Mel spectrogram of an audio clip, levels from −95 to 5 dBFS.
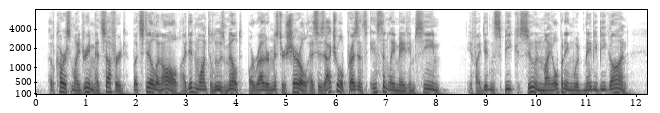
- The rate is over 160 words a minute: Yes, average, 190 wpm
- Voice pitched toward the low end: Yes, low, 115 Hz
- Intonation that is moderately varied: Yes, average, 3.8 semitones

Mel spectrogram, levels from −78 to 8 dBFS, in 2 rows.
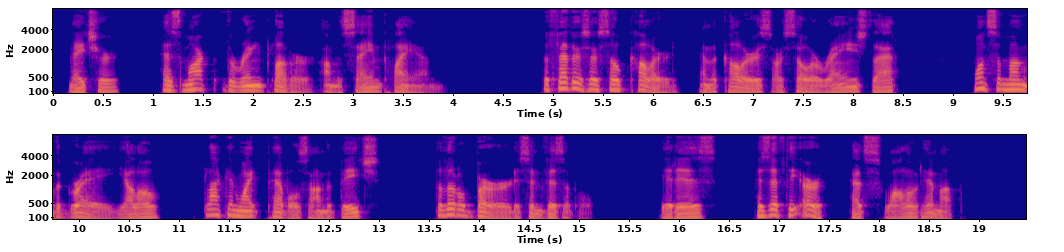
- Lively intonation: Yes, wide, 7.6 semitones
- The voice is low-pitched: Yes, low, 100 Hz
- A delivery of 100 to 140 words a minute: No, average, 150 wpm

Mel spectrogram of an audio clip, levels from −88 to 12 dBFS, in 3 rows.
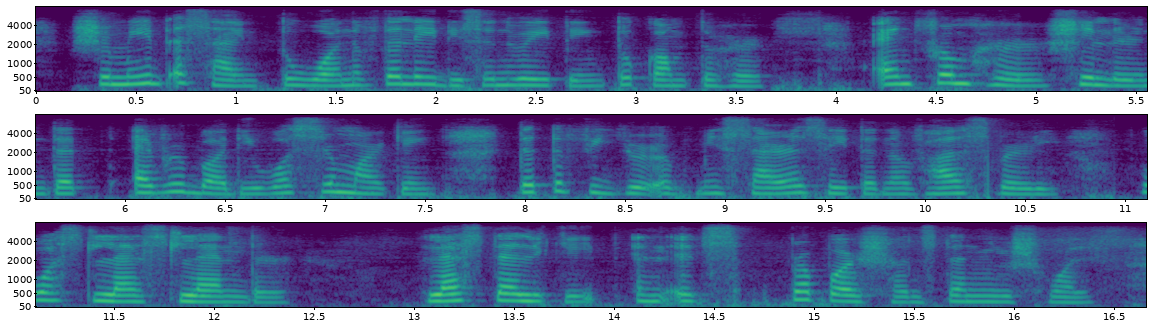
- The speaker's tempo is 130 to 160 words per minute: Yes, average, 155 wpm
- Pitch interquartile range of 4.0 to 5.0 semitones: No, average, 3.2 semitones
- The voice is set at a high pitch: Yes, high, 215 Hz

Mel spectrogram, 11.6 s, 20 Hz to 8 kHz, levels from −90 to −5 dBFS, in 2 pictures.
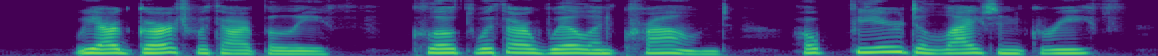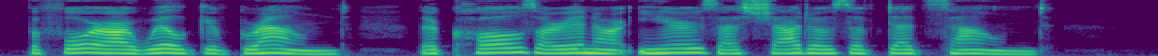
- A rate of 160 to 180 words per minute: Yes, average, 170 wpm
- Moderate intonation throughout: No, narrow, 2.3 semitones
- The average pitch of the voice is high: Yes, high, 195 Hz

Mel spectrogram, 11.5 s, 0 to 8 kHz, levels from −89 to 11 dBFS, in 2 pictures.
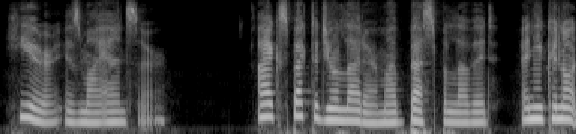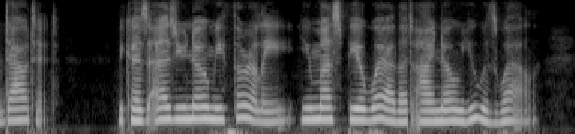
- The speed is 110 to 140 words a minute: No, average, 165 wpm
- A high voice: Yes, high, 215 Hz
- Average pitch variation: Yes, average, 3.3 semitones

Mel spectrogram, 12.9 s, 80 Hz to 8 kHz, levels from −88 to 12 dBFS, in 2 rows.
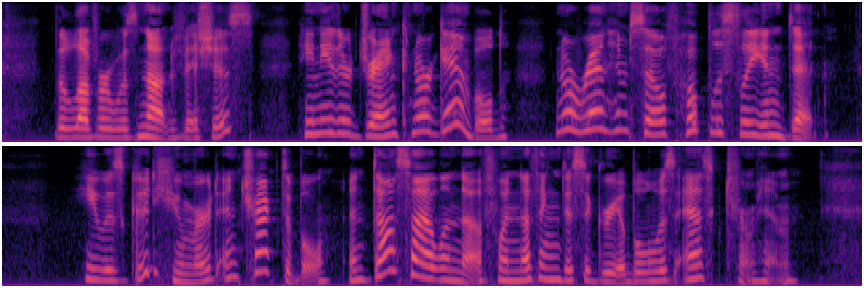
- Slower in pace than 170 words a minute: Yes, average, 150 wpm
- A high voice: Yes, high, 225 Hz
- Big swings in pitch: Yes, wide, 6.3 semitones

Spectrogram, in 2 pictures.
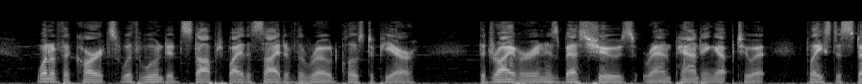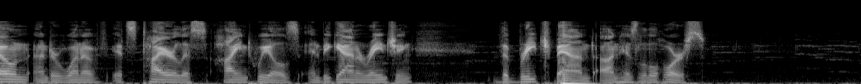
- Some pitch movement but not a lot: No, narrow, 1.5 semitones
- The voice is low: Yes, low, 105 Hz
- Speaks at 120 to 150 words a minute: No, average, 165 wpm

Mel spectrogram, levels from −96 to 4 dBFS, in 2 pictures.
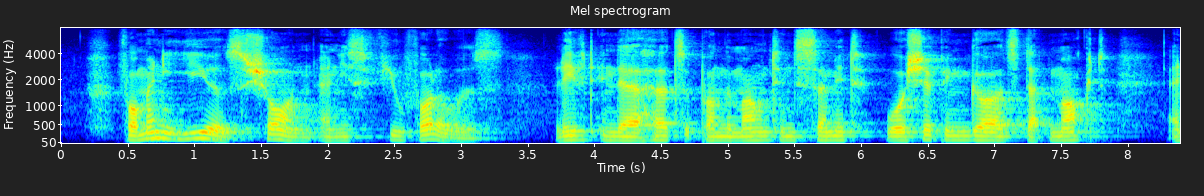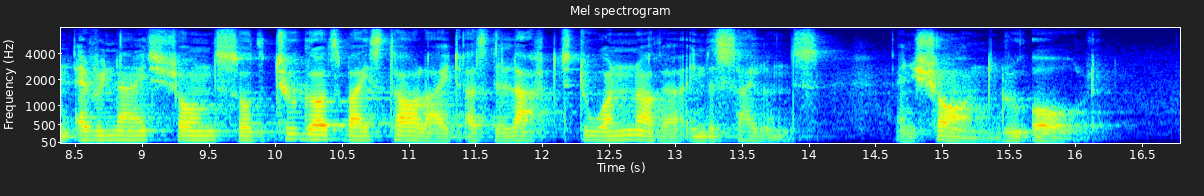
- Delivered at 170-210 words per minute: No, average, 155 wpm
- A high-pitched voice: No, low, 110 Hz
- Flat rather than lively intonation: Yes, narrow, 2.1 semitones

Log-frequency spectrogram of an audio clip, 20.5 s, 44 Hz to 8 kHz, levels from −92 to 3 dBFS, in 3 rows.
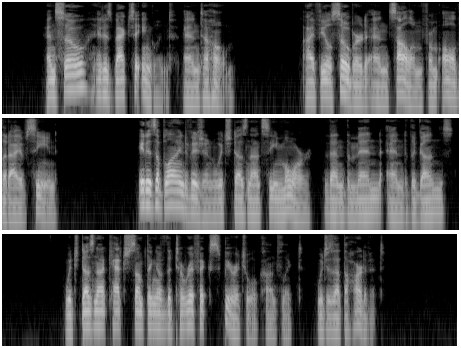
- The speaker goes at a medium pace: Yes, average, 160 wpm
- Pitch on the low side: Yes, very low, 95 Hz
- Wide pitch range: No, average, 4.4 semitones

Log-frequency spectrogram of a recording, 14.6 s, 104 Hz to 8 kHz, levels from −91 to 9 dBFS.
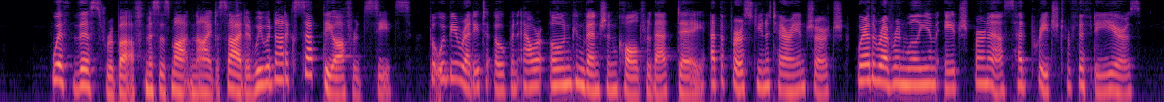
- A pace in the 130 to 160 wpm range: No, average, 185 wpm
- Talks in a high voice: Yes, high, 195 Hz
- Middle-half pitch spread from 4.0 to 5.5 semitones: Yes, average, 4.6 semitones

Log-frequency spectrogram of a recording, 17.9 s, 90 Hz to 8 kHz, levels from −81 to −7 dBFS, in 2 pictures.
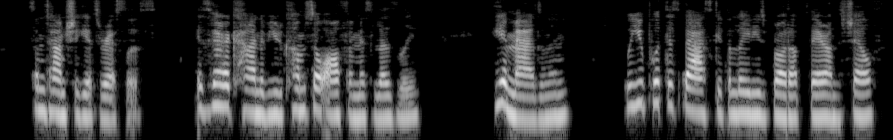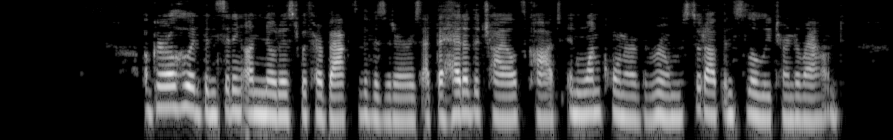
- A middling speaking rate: No, fast, 210 wpm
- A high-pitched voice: Yes, high, 200 Hz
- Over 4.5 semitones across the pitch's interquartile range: No, narrow, 2.5 semitones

